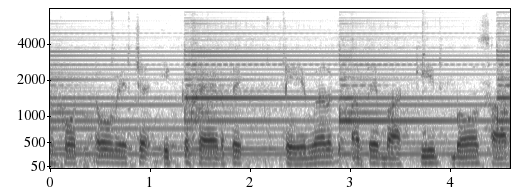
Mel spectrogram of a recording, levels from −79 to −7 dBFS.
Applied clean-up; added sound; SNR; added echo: none; Clock; 3 dB; none.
